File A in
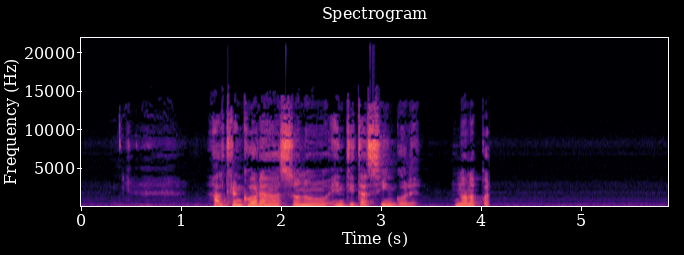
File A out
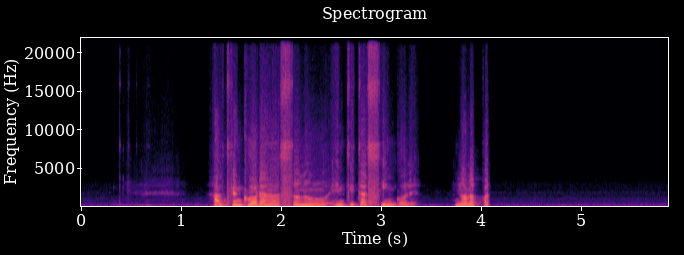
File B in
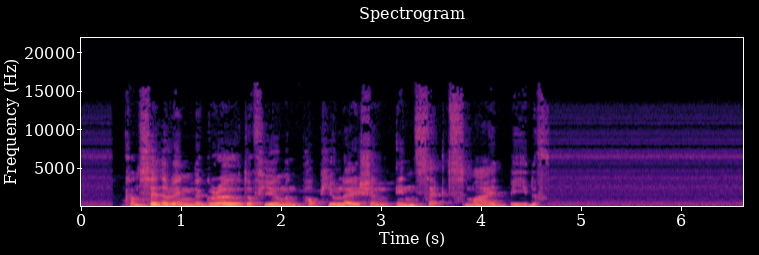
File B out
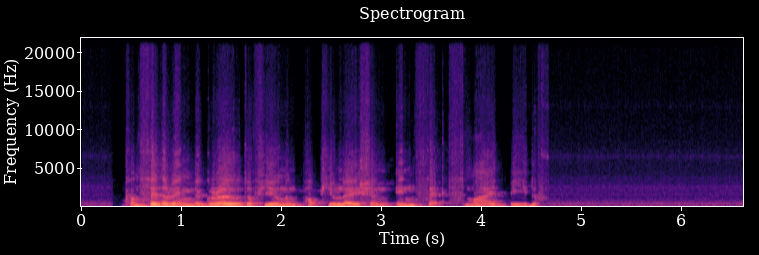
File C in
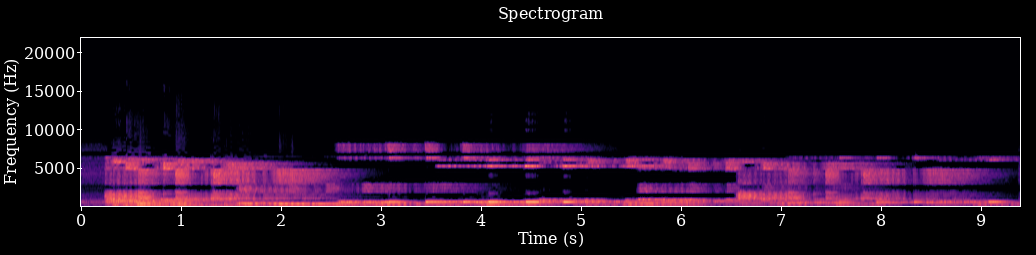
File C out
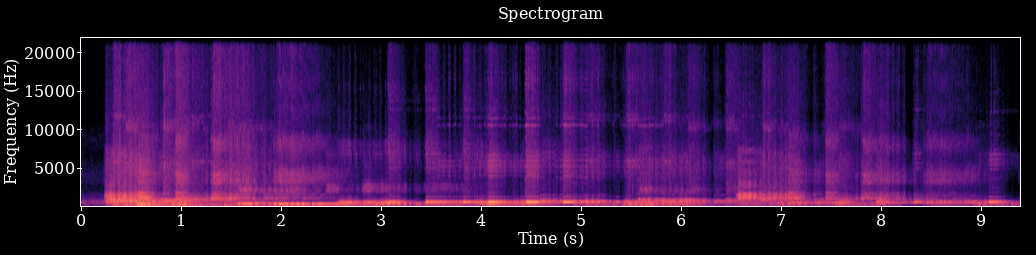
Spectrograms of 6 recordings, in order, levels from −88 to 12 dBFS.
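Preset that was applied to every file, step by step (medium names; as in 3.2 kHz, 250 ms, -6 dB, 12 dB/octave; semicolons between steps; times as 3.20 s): median filter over 9 samples; sliding maximum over 3 samples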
